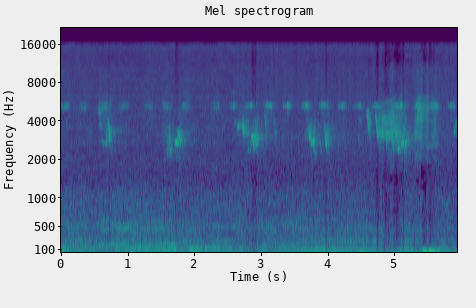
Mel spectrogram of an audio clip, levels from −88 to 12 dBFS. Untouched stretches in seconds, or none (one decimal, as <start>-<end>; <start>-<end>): 2.6-5.9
